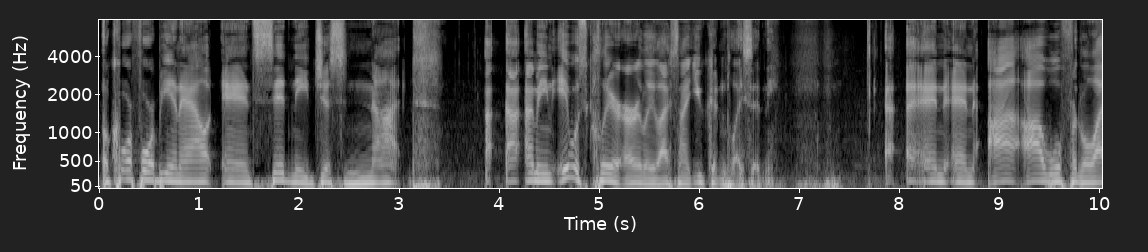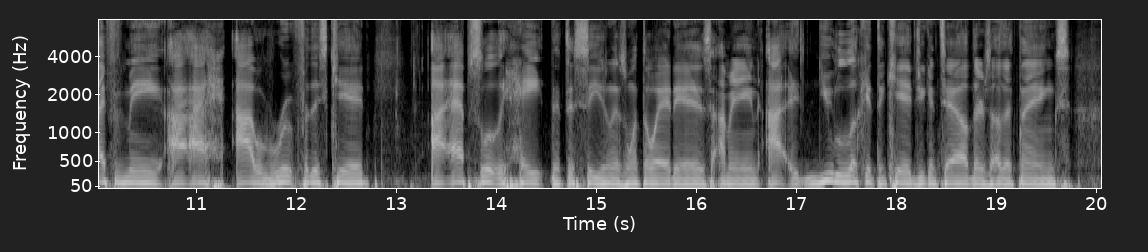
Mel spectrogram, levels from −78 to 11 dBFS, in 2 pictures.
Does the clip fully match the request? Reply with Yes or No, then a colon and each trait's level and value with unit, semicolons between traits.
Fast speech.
No: average, 195 wpm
